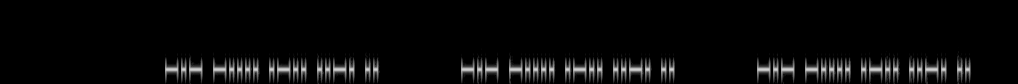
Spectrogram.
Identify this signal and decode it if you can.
Morse code, heard as a keyed tone, about 32 wpm, 700 Hz. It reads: K6LFI K6LFI K6LFI
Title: USA Call Signs - 5 Characters - Repeated 3x - 30wpm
